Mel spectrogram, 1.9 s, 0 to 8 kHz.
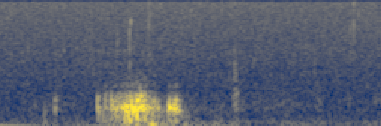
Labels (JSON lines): {"label": "biophony, low growl", "recorder": "SoundTrap 300"}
